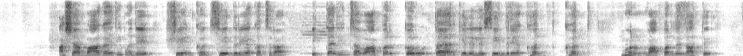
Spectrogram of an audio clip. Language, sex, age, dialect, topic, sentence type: Marathi, male, 18-24, Standard Marathi, agriculture, statement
